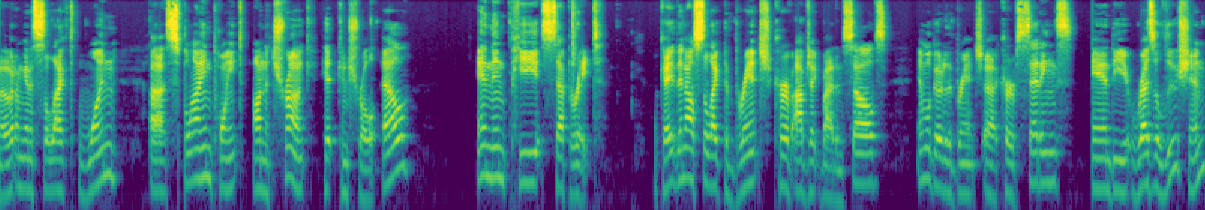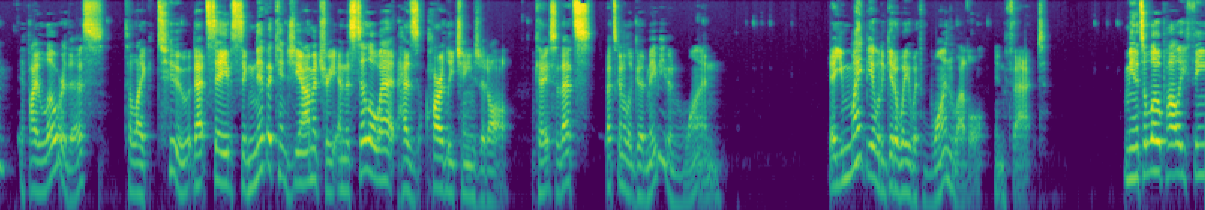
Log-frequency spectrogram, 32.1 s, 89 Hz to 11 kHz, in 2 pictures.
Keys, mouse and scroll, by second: 0.6 click, 0.9 shift+middle click, 1.2 ctrl+middle click, 4.8 ctrl+l, 6.7 p, 8.3 Tab, 8.8 shift+middle click, 9.6 click, 10.5 click, 11.5 ctrl+middle click, 12.5 click, 15.2 ctrl+middle click, 15.5 ctrl+middle click, 15.8 ctrl+middle click, 16.2 shift+middle click, 17.3 click, 17.7 click, 17.7 middle click, 18.7 middle click, 19.6 ctrl+middle click, 20.0 middle click, 21.2 click, 21.5 click, 23.7 ctrl+middle click, 24.1 ctrl+middle click, 24.3 middle click, 25.2 click, 25.9 shift+middle click, 26.1 ctrl+middle click, 26.5 middle click, 27.7 shift+middle click, 28.0 ctrl+middle click, 28.3 middle click, 29.0 shift+middle click, 29.4 shift+middle click, 29.7 ctrl+middle click, 30.7 ctrl+middle click.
